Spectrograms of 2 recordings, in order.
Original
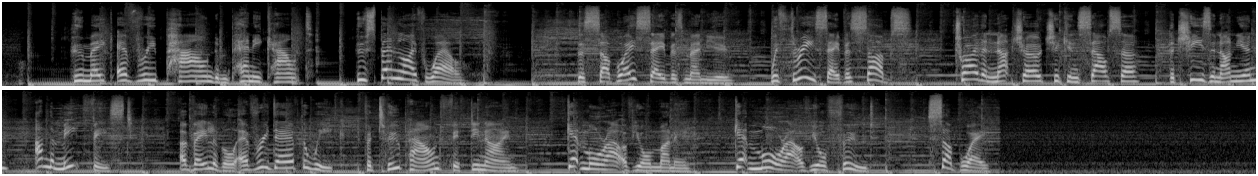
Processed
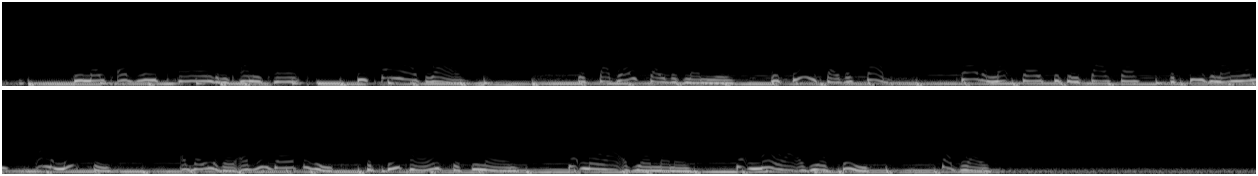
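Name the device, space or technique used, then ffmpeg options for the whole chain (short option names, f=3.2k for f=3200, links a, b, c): the neighbour's flat through the wall: -af "lowpass=f=220:w=0.5412,lowpass=f=220:w=1.3066,equalizer=f=120:t=o:w=0.73:g=6"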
